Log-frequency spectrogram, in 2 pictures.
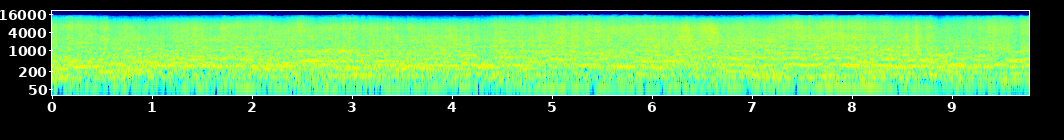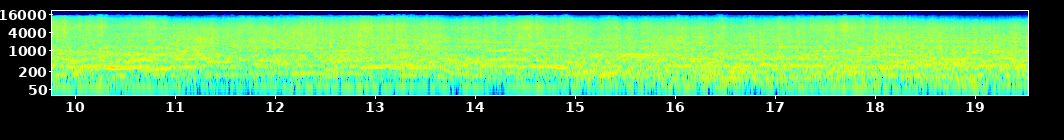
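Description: Loud race car engines roar and rev steadily as cars circle outdoors.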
